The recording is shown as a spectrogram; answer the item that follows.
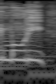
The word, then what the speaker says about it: Moody: D Tampa Bay Buccaneers G Moody last name rhymes with duty and the young shooter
